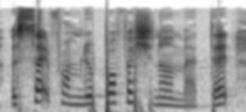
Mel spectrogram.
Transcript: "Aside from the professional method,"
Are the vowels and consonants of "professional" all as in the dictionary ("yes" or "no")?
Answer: yes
